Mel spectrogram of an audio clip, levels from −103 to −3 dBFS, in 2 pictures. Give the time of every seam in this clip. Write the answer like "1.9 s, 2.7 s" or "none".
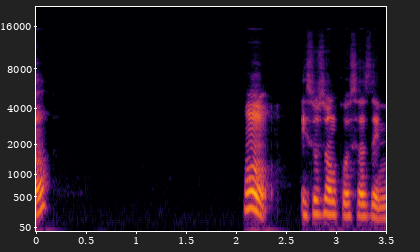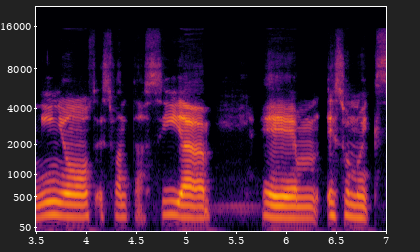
2.6 s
